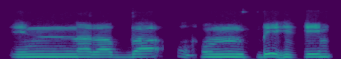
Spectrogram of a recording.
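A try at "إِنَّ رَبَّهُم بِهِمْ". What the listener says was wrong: بولے تو میم دونوں ہونٹ ملا رہے آپ، دونوں ہونٹ نہیں ملانا. یہاں تک لے کے جا کے اس کو چھوڑ دیجئے. ربہم بہم. ان ربہم بہم، ربہم بولنے میں، ربہم بہم بولنے میں فرق ہے.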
